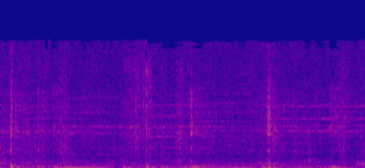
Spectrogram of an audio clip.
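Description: Music with steady, sustained low tones and a few sharp clicks over it.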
